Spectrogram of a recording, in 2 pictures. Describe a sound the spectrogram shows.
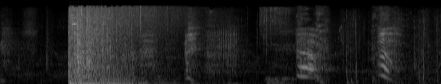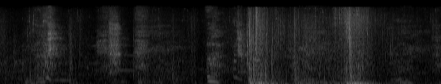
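A heavy thud and a crash ring out.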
